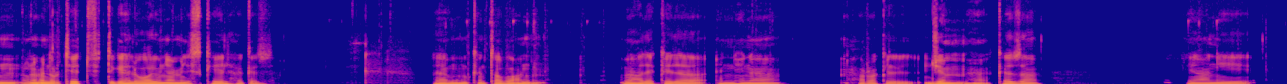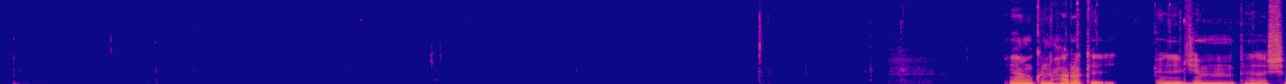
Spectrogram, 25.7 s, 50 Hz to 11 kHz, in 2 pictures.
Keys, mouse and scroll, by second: 0.2 r, 1.2-2.2 scroll up 2, 1.5 s, 3.7 KP_1, 4.2-4.6 scroll up 2, 4.6 shift+middle drag, 5.1 ctrl+alt+middle click, 5.4 shift+middle drag, 5.8 ctrl+middle click, 7.0 g, 12.1-12.8 alt+middle drag, 13.4 KP_1, 14.3 g, 16.2 scroll down 1, 16.4-17.0 alt+middle drag, 17.4-18.3 middle drag, 18.7 Tab, 19.4 middle click, 20.4 KP_1, 20.9 z, 21.4 a, 22.3 scroll up 1, 22.5 Tab, 23.2 g, 24.4 z, 24.6-25.2 alt+middle drag.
